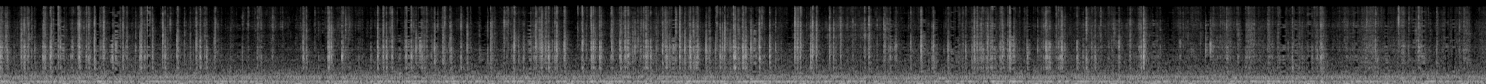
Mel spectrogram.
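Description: Long glitter nails on both hands quickly scratch the flip sequins of a blue reversible sequin fabric bag. A dense, steady stream of rapid scratchy clicks and rustles runs throughout, over a constant low hum.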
